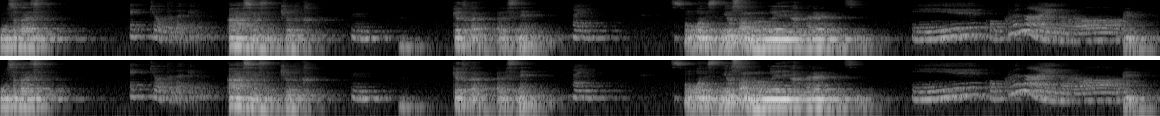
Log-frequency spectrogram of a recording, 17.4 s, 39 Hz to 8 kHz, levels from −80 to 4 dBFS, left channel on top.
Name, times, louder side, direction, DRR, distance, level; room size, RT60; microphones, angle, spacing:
voice 1, 0.0-0.6 3.4-4.6 6.0-6.1 6.8-8.0 10.1-13.0 16.8-17.0, right 2 dB, 30° right, -3 dB, 0.8 m, -27 dB
voice 2, 1.9-3.1 5.3-5.6 8.6-8.8 13.7-16.9, equal, ahead, -4 dB, 1.1 m, -39 dB
9.5 x 3.8 x 4.0 m, 1.4 s
head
